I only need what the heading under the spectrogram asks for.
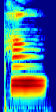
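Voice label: "pang", tone 2, pronunciation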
